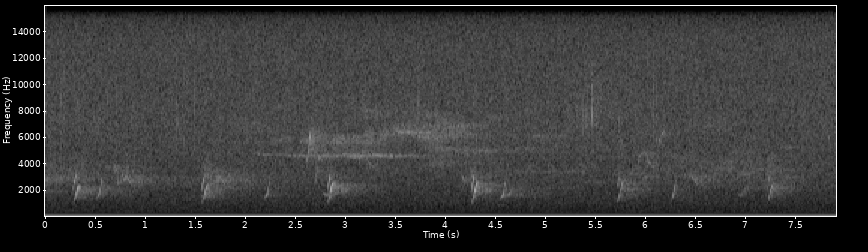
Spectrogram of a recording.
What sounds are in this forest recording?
Western Tanager song, Swainson's Thrush call, warbler song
